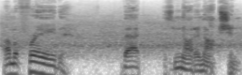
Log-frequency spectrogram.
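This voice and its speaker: An actor playing an arrogant, menacing wrestling champion who delivers boastful, deliberate threats in a video game promo. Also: male voice, deep voice, sing-song, exaggerated voice. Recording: noisy arena with crowd behind.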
